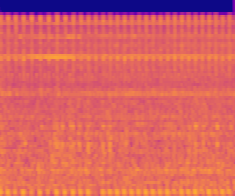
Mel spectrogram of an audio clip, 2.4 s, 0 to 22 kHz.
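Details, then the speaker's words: Honda Vario Techno 125/150 scooter idling steadily after a no-cost workaround for a stretched cam chain: the kletek rattle is gone, though the engine feels less lively; the proper fix is a new cam chain. "kletek-kleteknya hilang ya, masalah kata keteng yang molor."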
